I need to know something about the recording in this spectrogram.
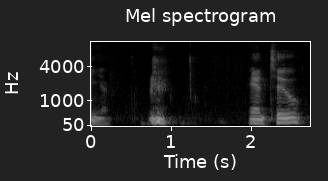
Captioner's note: clears throat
